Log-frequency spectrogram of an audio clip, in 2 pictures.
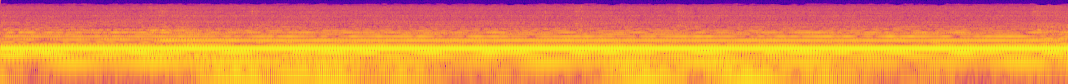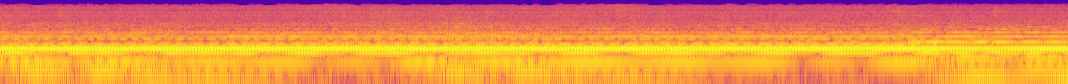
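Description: Pipe organ improvisation: slow sustained chords held for seconds at a time, the harmony shifting about a second in and again around the middle, over low pedal notes that come and go.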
